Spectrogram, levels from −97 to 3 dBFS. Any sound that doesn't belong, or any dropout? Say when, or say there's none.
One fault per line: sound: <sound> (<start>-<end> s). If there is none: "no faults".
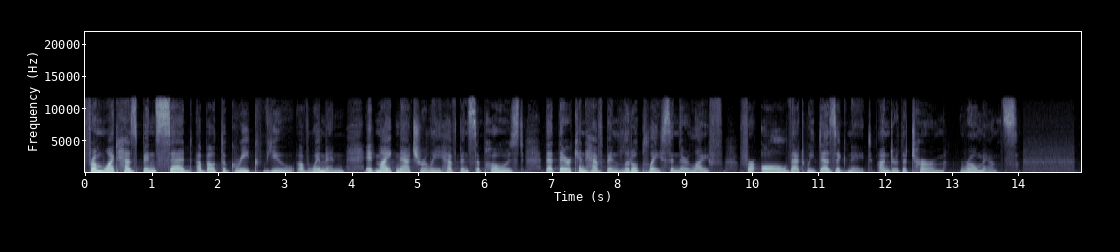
no faults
